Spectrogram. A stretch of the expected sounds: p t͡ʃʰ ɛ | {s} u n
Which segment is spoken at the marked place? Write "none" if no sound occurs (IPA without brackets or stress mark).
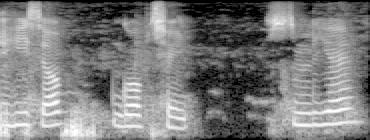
s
